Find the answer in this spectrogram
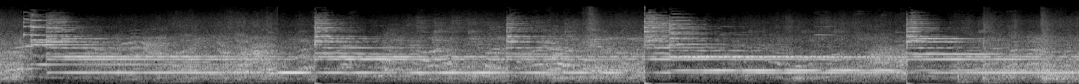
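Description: Hindu temple bells struck four times, roughly every three seconds. Each strike rings on with a long steady metallic tone, over the murmur of a crowd.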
